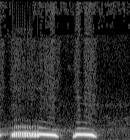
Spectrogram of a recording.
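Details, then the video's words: Spotted dove cooing used as a lure to stir fighting and calling: a long buzzy, rolling coo gliding down into a smooth whistled tail, followed after a short gap by one clean, level coo, then silence. "cu gáy, cu cườm thúc đấu và gáy gọi"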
